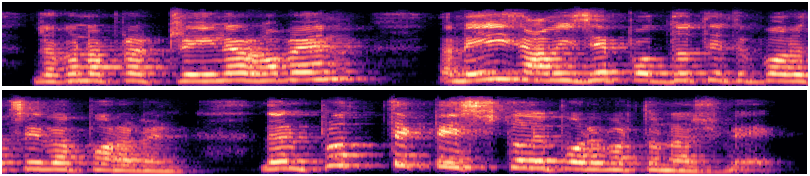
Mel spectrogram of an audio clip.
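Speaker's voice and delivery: ordinary talk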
